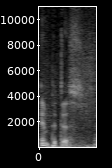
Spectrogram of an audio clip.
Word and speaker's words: Impetus: How do you say it? It's impetus.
